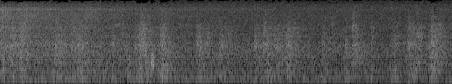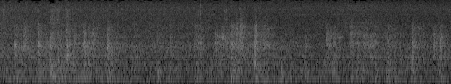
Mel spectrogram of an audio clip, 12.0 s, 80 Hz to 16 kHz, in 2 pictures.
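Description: Toyama Chihou Railway 20020-series electric train (ex-Seibu 10000 New Red Arrow) pulling away from a station: wheels clacking and knocking over the rail joints and points over a steady rumble, slowly fading as it recedes.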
